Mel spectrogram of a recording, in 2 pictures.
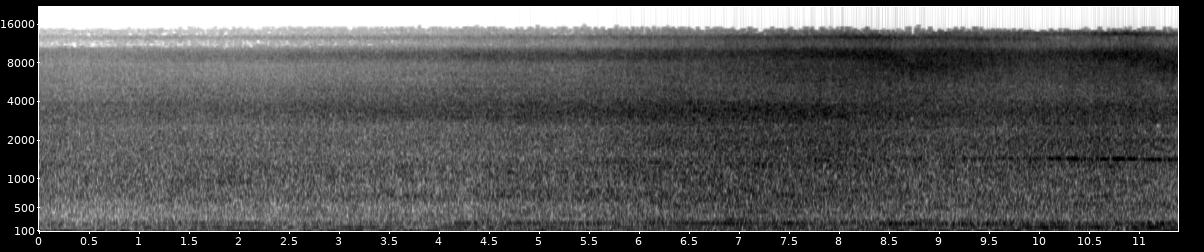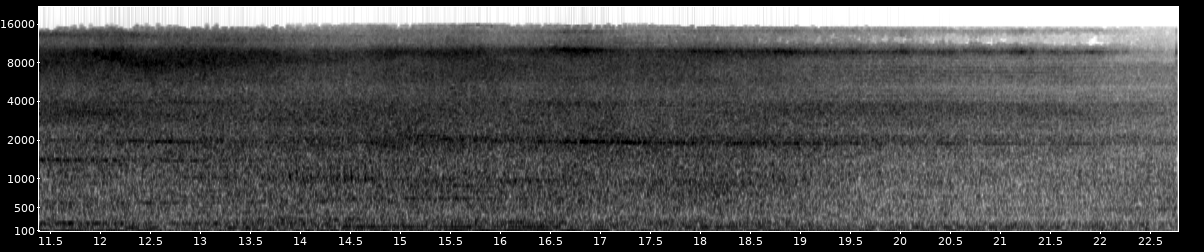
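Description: A diesel multiple unit passing along the platform, its underfloor diesel engines running with a steady low throb over wheel and rail noise. It grows louder as it comes alongside about halfway through, then eases off as it moves away.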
